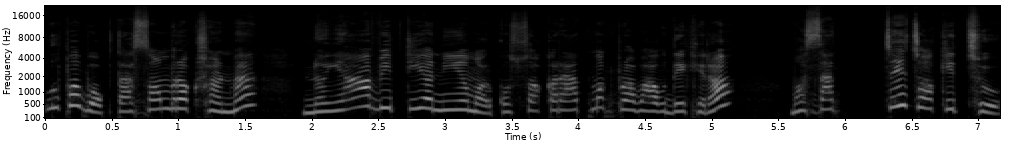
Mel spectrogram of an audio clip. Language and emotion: Nepali, surprised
